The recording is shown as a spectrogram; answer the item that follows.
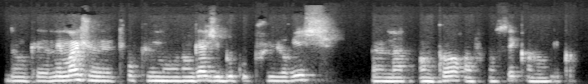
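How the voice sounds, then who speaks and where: A woman's voice: fairly low pitch, level tone, moderate pace, dull audio. A woman lawyer and author, a guest in an interview, talking in a hesitant, restarting way full of fillers. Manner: hesitant, many restarts and fillers, laughs often. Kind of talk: casual interview conversation.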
